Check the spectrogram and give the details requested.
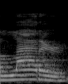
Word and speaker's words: latter: Trong tiếng Anh đặc biệt với chữ T, chúng ta có hai cách đọc.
